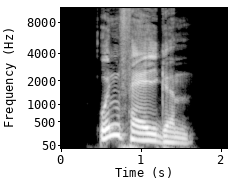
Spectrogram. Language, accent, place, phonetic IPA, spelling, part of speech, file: German, Germany, Berlin, [ˈʊnˌfɛːɪɡəm], unfähigem, adjective, De-unfähigem.ogg
- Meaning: strong dative masculine/neuter singular of unfähig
